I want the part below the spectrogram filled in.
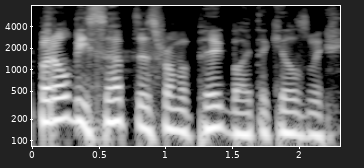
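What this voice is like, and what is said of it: Imitates another person's voice. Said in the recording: “trying to do his voice... You're doing a great job... You know how he talks all sweet?... Obviously, I couldn't do it all well.”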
